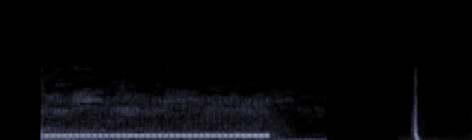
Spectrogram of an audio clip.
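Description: A telephone tone heard down a phone line as the call is placed: one steady tone lasting a little over a second, with line hiss and hum, then cutting off.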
